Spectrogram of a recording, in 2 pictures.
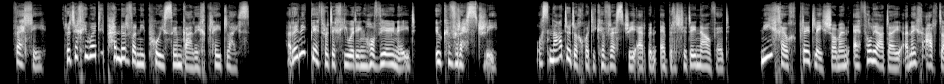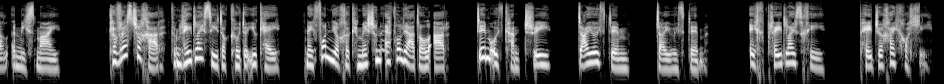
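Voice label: welsh commercial; 20s-40s. Female. Welsh.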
